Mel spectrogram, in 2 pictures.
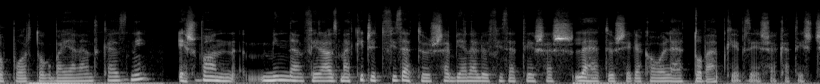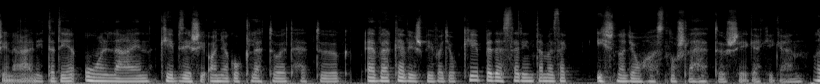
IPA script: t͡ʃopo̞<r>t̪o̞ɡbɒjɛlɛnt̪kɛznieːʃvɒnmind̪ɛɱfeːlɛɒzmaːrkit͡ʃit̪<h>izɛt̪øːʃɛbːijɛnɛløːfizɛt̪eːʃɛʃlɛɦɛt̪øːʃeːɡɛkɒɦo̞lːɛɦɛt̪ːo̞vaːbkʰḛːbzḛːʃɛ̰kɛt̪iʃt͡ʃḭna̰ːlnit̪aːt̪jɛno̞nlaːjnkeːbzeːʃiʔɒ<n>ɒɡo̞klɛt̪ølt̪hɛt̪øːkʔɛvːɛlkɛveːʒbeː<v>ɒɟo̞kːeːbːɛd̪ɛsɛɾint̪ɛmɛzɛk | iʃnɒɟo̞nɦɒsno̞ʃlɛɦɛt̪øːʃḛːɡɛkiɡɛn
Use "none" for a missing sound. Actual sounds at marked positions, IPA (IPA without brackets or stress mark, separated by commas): r, f, ɲ, v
